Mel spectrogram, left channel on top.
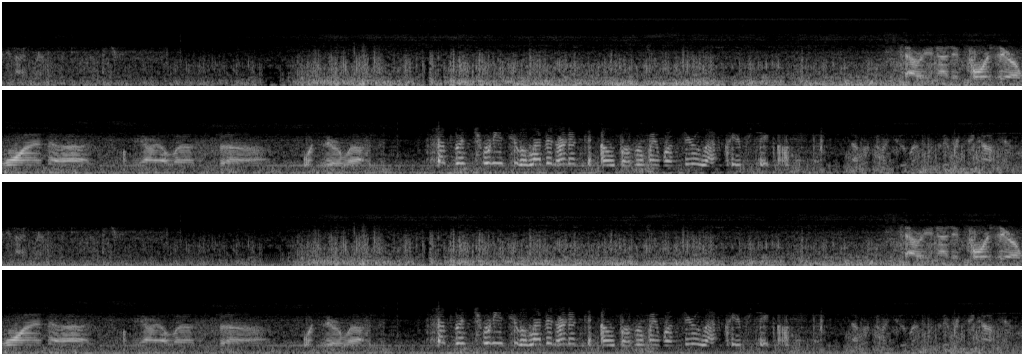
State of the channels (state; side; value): noise; right; hum, 14 dB below the sound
